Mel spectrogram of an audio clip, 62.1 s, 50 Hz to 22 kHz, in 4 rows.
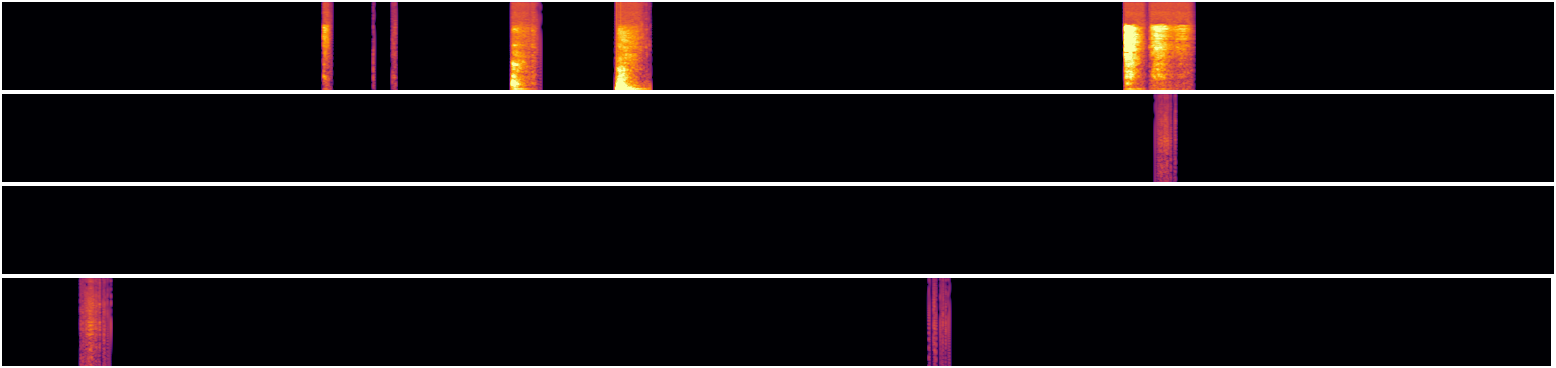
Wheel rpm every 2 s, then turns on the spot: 0, 0, 0, 0, 0, 0, 0, 0, 0, 0, 0, 0, 0, 0, 0, 0, 0, 0, 0, 0, 0, 0, 0, 0, 0, 0, 0, 0, 0, 0, 0.
none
